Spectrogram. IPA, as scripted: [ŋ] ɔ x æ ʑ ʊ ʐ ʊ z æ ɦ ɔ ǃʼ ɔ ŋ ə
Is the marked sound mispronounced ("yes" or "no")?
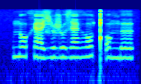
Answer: yes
